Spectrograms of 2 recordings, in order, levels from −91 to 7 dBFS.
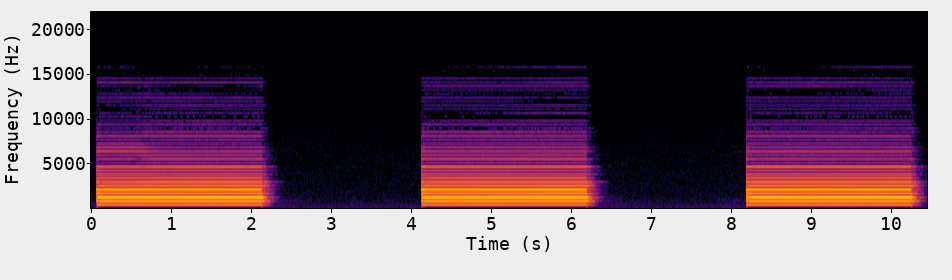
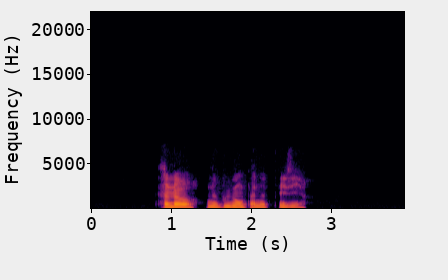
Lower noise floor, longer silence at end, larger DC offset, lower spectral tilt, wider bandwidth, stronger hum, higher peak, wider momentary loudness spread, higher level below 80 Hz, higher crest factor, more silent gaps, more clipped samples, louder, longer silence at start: second, -72 dBFS vs -86 dBFS; second, 0.1 s vs 1.25 s; neither; second, 3.5 dB/octave vs -7 dB/octave; first, 9 kHz vs 5.2 kHz; neither; first, -2 dBFS vs -6 dBFS; second, 4 LU vs 11 LU; second, under -90 dBFS vs -70 dBFS; second, 10 dB vs 24 dB; neither; neither; first, -8 LUFS vs -27 LUFS; second, 0.05 s vs 0.85 s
